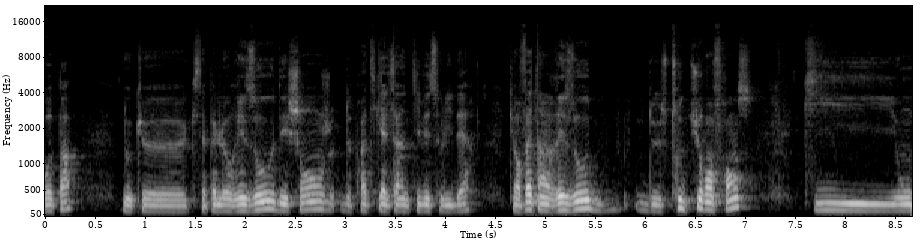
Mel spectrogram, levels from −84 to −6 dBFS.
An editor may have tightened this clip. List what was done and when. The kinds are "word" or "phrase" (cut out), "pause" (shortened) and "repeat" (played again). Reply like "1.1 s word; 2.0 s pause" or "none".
none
